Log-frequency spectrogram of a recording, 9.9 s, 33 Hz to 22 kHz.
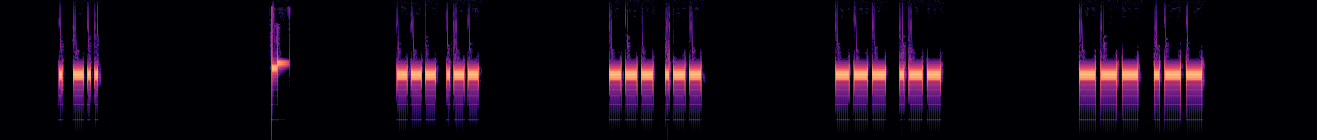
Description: Morse code, heard as a keyed tone, about 39 wpm, 700 Hz. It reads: ED OW OW OW OW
